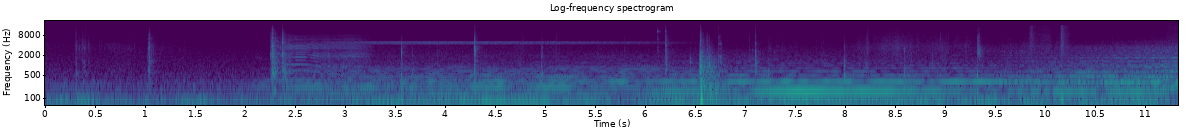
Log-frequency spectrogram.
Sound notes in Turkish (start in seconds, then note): 2.3 Kapı açılma sesi; 6.1 Kapı kapanma sesi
